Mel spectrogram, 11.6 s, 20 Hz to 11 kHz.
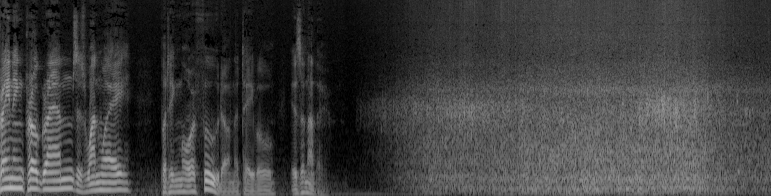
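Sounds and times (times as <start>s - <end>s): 
speech: 0.0s - 4.9s
river water flowing: 5.5s - 11.5s.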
